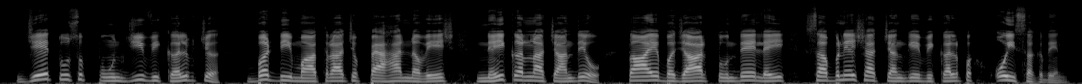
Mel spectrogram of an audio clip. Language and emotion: Dogri, neutral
